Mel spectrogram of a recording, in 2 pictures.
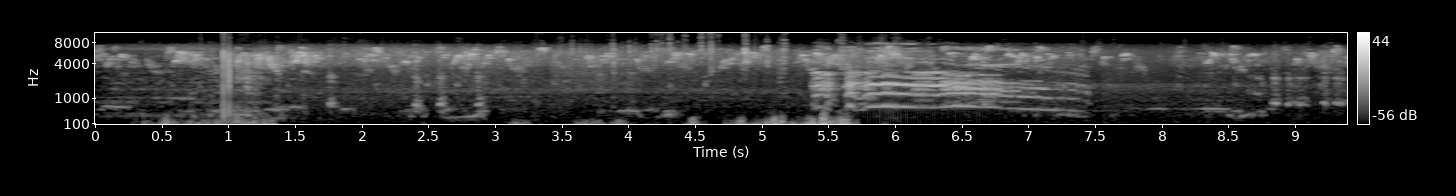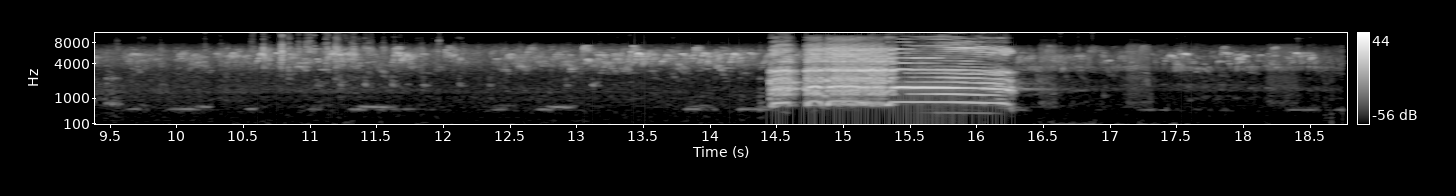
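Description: Rooster crowing: one loud cock-a-doodle-doo of about two seconds near the end, with a shorter, fainter call about six seconds in. Small birds chirp steadily underneath.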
